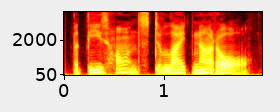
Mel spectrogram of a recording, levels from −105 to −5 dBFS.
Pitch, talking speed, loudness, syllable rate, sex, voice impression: 135 Hz, 180 wpm, -16 LUFS, 4.5 syllables/s, male, masculine, very adult-like, thick, tensed, powerful, dark, hard, slightly clear, fluent, cool, intellectual, very refreshing, sincere, very calm, slightly mature, friendly, reassuring, unique, slightly elegant, slightly wild, slightly sweet, slightly lively, kind, modest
